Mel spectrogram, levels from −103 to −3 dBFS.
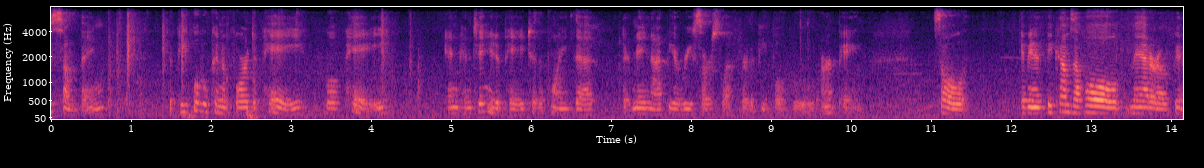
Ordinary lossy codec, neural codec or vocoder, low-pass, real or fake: Opus, 32 kbps; none; 7.2 kHz; real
